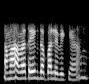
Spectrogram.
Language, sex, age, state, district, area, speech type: Maithili, female, 18-30, Bihar, Sitamarhi, rural, conversation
